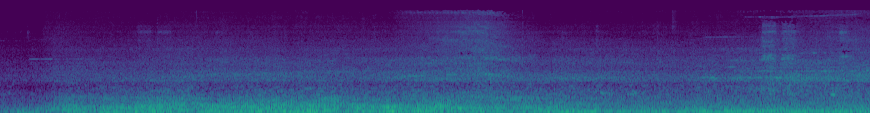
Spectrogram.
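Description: City road traffic passing close: a deep engine rumble from heavy vehicles builds about a second in and holds steady, with a passing vehicle's tyre and engine noise swelling and fading midway.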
